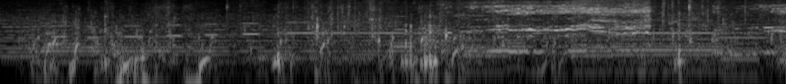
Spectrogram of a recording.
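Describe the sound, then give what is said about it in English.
A group of pigs grunts, snorts and squeals in a steady, messy jumble, with shriller squeals rising near the end as they jostle over food. “Watch it! Don't make, well, pigs of yourselves.”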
